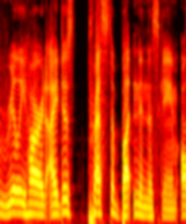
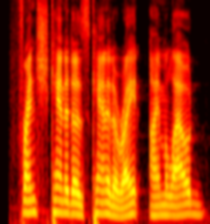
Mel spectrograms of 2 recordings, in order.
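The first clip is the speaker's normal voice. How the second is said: ordinary talk, nothing marked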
